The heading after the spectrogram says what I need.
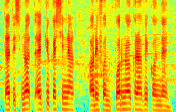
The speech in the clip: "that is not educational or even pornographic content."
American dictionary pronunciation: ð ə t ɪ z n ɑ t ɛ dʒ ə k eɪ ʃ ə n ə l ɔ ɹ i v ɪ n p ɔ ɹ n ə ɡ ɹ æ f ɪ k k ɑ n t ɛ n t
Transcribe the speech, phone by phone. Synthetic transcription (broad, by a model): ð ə t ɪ s n ɑ t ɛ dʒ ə k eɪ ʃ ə n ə l ɔ ɹ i f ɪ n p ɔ ɹ n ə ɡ ɹ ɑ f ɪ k k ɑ n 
